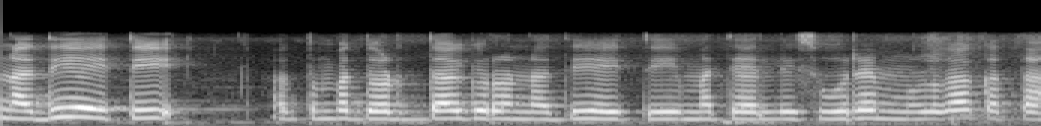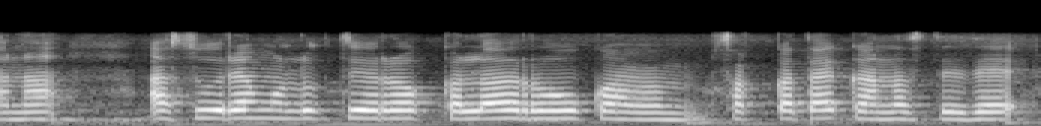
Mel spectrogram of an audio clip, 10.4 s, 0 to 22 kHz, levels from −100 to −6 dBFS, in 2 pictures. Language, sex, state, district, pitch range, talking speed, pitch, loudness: Kannada, female, Karnataka, Bijapur, 230-250 Hz, 105 wpm, 240 Hz, -16 LUFS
